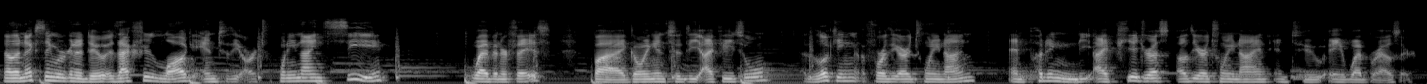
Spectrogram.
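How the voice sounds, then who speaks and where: A man's voice: mid-range voice, normal speed, soft background music. A man presenting a step-by-step tech tutorial in an informal, conversational instructional manner. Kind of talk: casual step-by-step software walkthrough.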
